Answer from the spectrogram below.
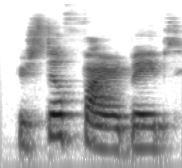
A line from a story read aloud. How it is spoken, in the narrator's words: he snapped into the phone, with much less heat than before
